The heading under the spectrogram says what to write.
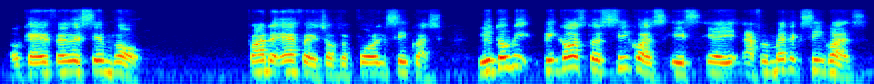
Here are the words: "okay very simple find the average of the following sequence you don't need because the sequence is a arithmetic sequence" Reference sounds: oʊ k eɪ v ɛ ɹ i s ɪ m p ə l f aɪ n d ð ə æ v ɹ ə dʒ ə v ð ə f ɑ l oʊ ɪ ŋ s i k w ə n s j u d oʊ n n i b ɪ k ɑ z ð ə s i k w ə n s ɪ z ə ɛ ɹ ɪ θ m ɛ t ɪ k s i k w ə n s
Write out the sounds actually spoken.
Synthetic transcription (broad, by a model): oʊ k eɪ v ɛ ɹ i s ɪ m p ə l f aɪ d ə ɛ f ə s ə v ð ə f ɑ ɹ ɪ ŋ s i k w ə n s j u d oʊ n n i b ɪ k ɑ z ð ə s i k w ə n s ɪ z ə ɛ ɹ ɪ m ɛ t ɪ k s i k w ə n s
